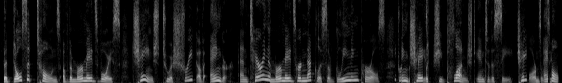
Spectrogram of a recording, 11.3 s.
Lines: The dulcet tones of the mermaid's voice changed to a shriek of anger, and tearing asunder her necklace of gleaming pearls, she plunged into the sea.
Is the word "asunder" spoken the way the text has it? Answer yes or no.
no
